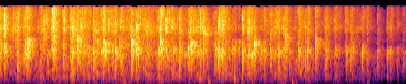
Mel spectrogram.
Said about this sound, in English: Well, we thank you for your attention, and please join me in one more time giving an applause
